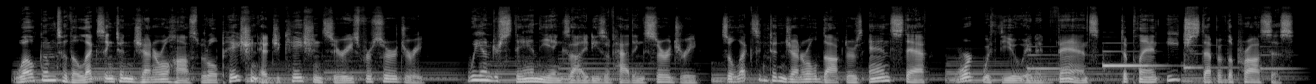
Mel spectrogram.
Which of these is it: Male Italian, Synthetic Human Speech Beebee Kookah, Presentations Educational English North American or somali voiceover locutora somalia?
Presentations Educational English North American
